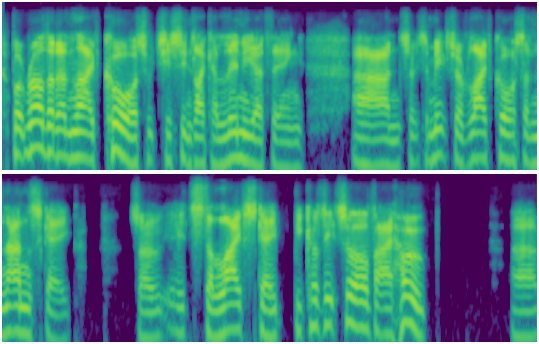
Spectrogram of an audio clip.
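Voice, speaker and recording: Bright, hesitant older man presenting a webinar. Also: fairly high pitch, dry recording, poor audio. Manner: hesitant, many uh fillers, wry. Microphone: video call.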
